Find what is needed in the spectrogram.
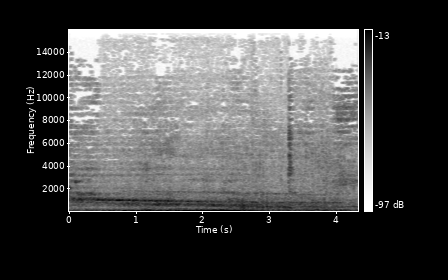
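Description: Film soundtrack: a whispered voice drawing out "Come... to me" over a low rumble that grows louder about two seconds in, then eases.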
